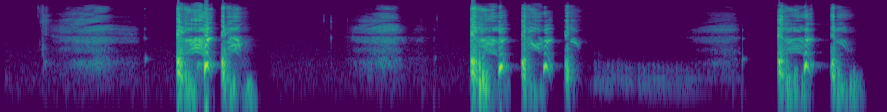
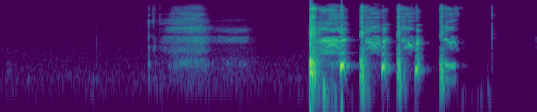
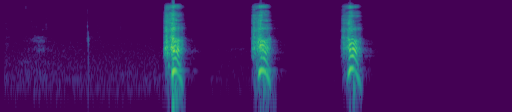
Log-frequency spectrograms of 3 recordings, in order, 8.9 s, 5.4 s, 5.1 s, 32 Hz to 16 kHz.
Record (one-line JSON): {"three_cough_length": "8.9 s", "three_cough_amplitude": 32768, "three_cough_signal_mean_std_ratio": 0.28, "cough_length": "5.4 s", "cough_amplitude": 32768, "cough_signal_mean_std_ratio": 0.25, "exhalation_length": "5.1 s", "exhalation_amplitude": 32768, "exhalation_signal_mean_std_ratio": 0.21, "survey_phase": "beta (2021-08-13 to 2022-03-07)", "age": "18-44", "gender": "Female", "wearing_mask": "No", "symptom_none": true, "symptom_onset": "10 days", "smoker_status": "Current smoker (1 to 10 cigarettes per day)", "respiratory_condition_asthma": false, "respiratory_condition_other": false, "recruitment_source": "REACT", "submission_delay": "2 days", "covid_test_result": "Negative", "covid_test_method": "RT-qPCR", "influenza_a_test_result": "Negative", "influenza_b_test_result": "Negative"}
